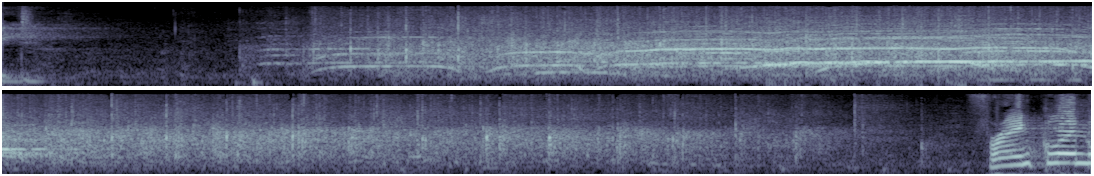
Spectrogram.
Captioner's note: applause & Cheering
